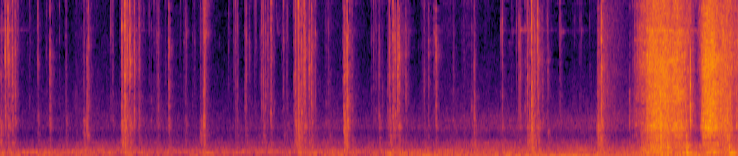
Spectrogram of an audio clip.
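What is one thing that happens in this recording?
Metal needles on a knitting machine click and tick.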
